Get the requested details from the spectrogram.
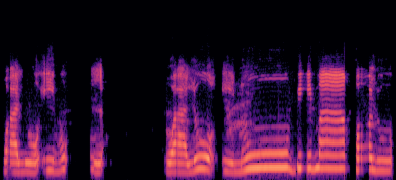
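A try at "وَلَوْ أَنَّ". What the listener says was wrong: Konya panjang. Lo-nya pendek. Walu inu bima kolu. Ibu tinggal latihan panjang pendek ini.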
